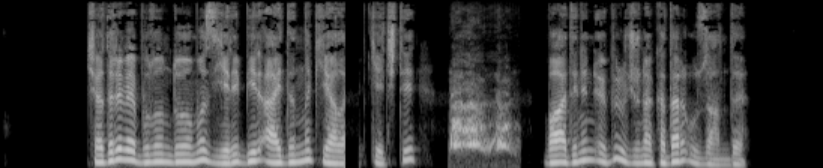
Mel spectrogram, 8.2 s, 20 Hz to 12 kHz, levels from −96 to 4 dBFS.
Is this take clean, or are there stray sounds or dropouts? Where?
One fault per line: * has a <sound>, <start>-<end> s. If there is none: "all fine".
* has a dropout, 3.4-3.6 s
* has a bark, 4.5-5.2 s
